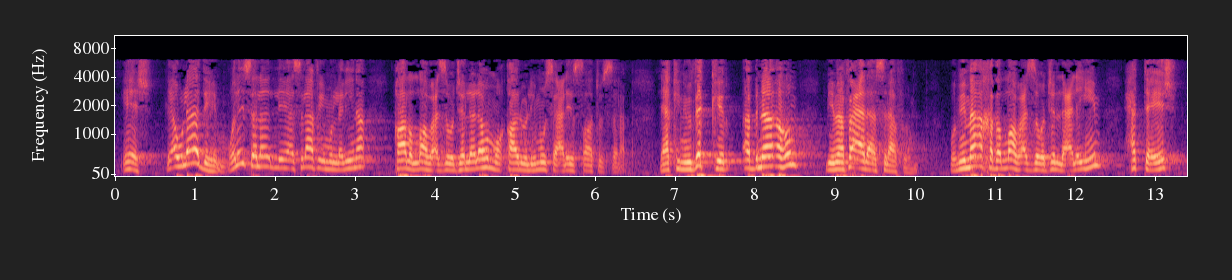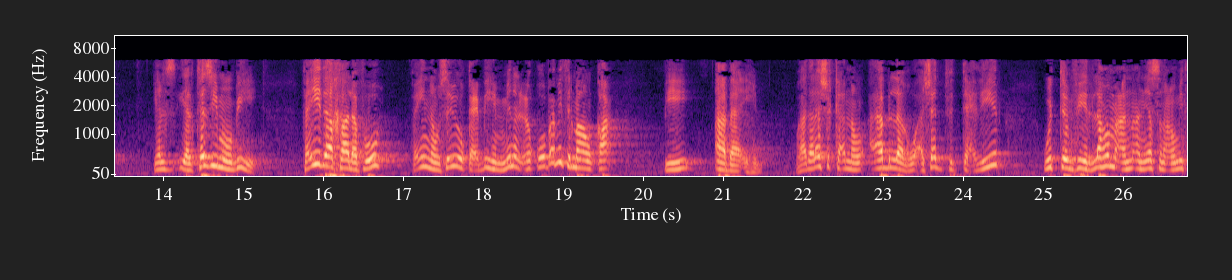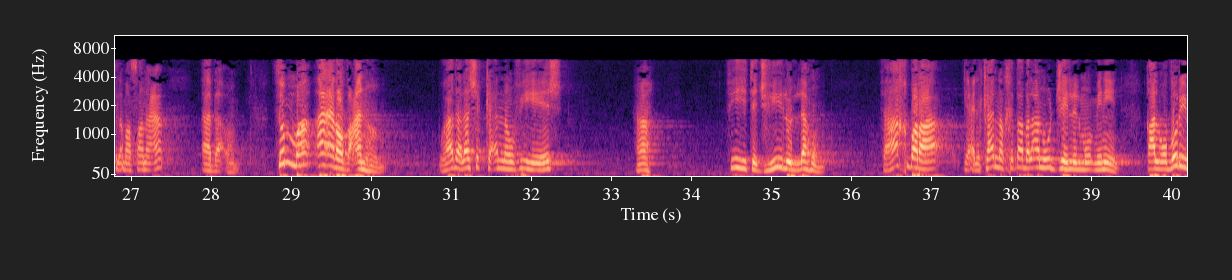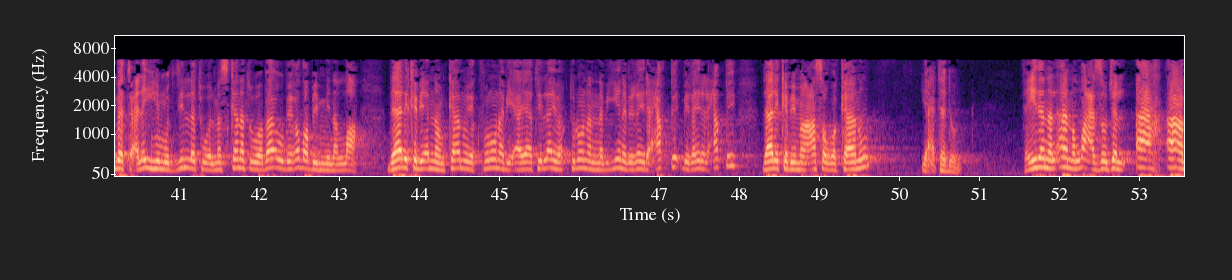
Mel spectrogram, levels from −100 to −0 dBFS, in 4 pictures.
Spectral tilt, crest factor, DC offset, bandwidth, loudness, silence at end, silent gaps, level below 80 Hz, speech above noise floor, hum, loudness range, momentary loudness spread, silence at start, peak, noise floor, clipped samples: -6 dB/octave; 16 dB; under 0.1%; 6.4 kHz; -18 LUFS; 0 s; none; -44 dBFS; 37 dB; none; 4 LU; 12 LU; 0.1 s; -2 dBFS; -54 dBFS; under 0.1%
